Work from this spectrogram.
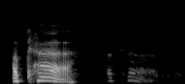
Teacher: This O is a short sound, and the R is silent in British English because there is a vowel sound before it. We only pronounce R if there is a vowel sound after the R.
